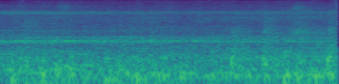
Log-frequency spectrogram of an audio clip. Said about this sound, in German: Straßenbahn. Die lauteste in Deutschland. Sagt man so.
